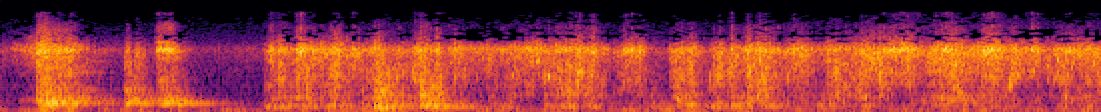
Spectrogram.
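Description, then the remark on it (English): A few short splashy bursts give way to a loud, continuous rush of water surging out through an opened door and churning, steady for several seconds with a faint high hiss running through it. “When the door opened, hang on till the first rush of water is over.”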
